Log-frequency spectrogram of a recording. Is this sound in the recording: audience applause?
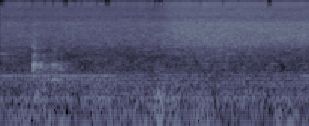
no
